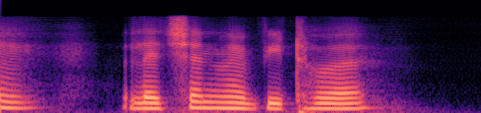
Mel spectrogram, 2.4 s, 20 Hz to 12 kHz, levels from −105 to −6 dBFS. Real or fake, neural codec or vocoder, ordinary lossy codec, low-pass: fake; codec, 16 kHz, about 1 kbps, DyCAST, with the encoder's durations; MP3, 96 kbps; 7.2 kHz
